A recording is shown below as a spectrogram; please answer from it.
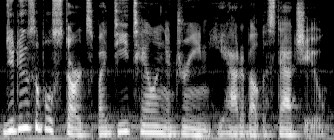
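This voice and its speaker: A man's voice: a little high, sing-song, a little fast, slight background noise. A man narrating a scripted video essay about an internet horror story. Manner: reads quoted messages with rising intensity.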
